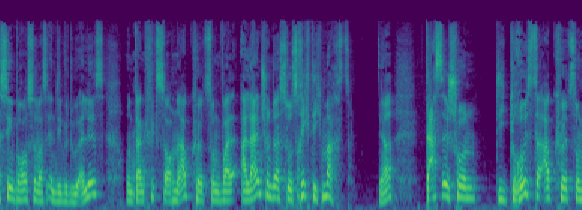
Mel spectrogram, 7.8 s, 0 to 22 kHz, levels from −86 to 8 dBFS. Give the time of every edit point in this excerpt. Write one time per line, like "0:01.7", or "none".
none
